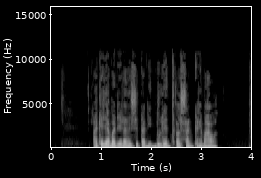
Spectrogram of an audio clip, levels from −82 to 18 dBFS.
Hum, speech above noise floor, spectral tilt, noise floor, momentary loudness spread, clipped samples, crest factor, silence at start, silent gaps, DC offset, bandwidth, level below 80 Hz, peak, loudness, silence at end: none; 54 dB; -6 dB/octave; -74 dBFS; 9 LU; under 0.1%; 20 dB; 0.85 s; none; under 0.1%; 11 kHz; -58 dBFS; -2 dBFS; -22 LUFS; 0.7 s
